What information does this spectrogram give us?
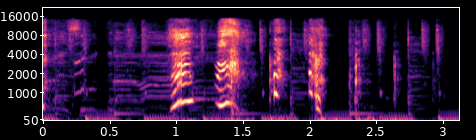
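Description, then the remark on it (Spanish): Hiccups: a handful of sharp, squeaky vocal bursts at an uneven rhythm, some rising in pitch like little yelps, over a low buzzing background. “¿Cómo se quita el hipo?”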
